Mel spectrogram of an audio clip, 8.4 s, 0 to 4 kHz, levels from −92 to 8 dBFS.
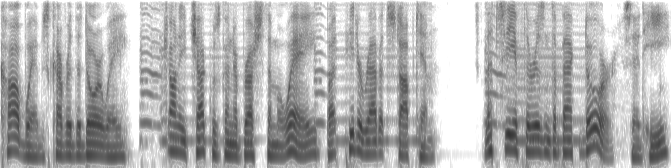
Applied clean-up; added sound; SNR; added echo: neural mask model RNNoise.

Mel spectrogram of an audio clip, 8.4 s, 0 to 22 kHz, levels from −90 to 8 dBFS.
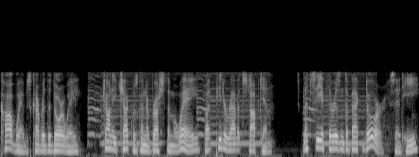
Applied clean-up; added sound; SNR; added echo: none; Wind instrument, woodwind instrument; 14 dB; none.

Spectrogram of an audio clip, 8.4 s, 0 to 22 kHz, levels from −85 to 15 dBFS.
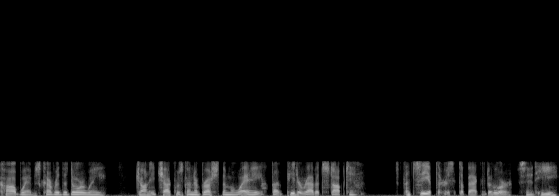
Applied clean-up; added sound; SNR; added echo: neural diffusion model UNIVERSE++.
